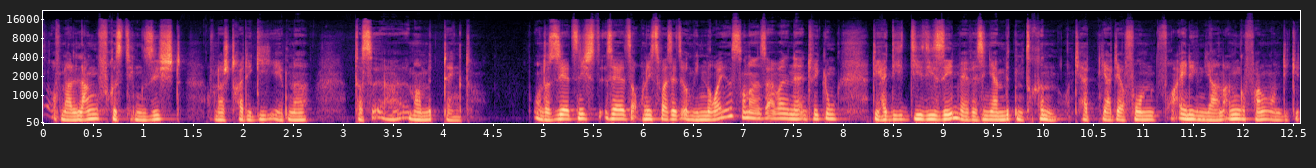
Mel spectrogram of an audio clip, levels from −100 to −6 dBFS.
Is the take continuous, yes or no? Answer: yes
